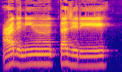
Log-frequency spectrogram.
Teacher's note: تنوین کے بعد حرف اخفا میں سے تا آ رہا ہے، اخفا ہوگا، غنہ کر کے پڑھیں گے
